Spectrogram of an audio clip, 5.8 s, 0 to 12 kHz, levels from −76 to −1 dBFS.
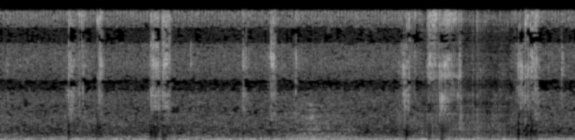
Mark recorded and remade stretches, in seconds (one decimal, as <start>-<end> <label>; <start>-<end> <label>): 0.0-4.2 recorded; 4.2-5.1 remade; 5.1-5.8 recorded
